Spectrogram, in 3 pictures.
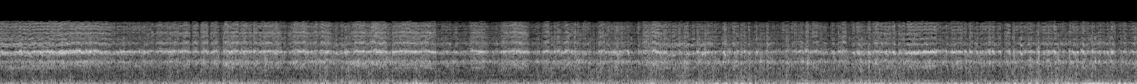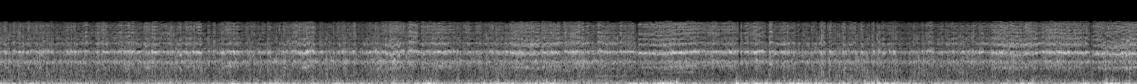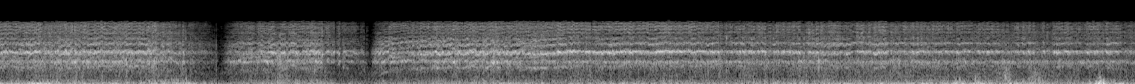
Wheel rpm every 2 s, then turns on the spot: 220, 240, 230, 230, 230, 230, 230, 230, 230, 230, 230, 200, 120, 130, 210, 230, 230.
none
